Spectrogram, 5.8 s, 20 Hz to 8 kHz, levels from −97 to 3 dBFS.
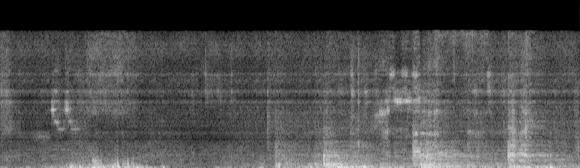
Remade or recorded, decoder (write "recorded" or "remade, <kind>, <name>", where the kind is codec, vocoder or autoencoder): remade, codec, SNAC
